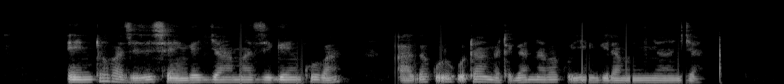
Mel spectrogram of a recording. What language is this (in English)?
Ganda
